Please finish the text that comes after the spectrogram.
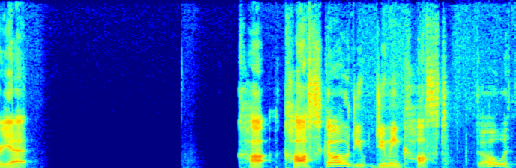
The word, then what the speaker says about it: Costco: Do you mean Costco with the T that nobody pronounces?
